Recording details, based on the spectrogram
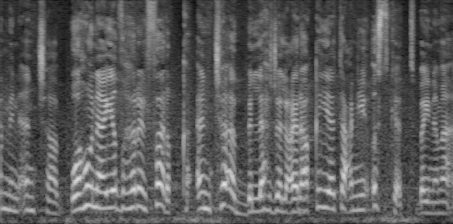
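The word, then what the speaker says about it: إنچب: كلمة أنشأب تنقال بحرف ش واضح وتعطي إحساس قوي يوصل المعنى مباشرة بدون مقدمات.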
